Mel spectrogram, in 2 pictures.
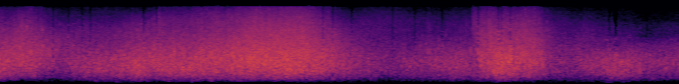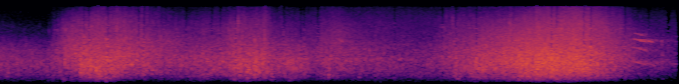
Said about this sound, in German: Von hier oben höre ich den Wellen beim Tanzen zu.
